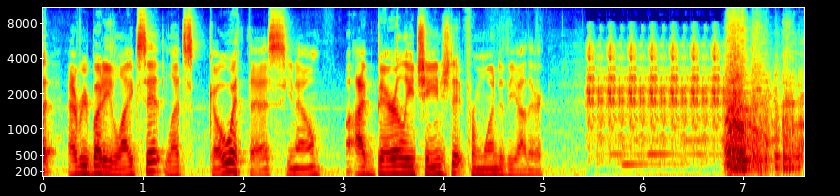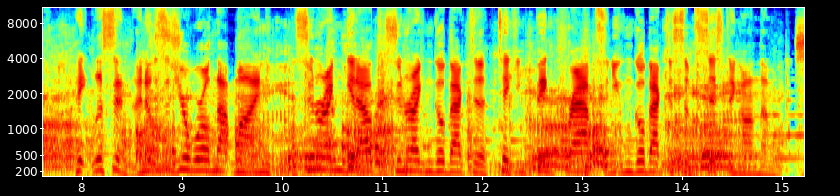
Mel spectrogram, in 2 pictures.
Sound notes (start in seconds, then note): 5.5 roars; 5.5 scratching sound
